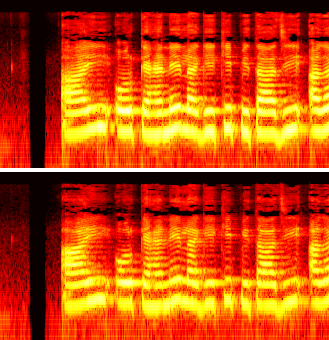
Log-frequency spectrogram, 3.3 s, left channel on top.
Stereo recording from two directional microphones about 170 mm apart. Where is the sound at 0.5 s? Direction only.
35° left (ahead or behind).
